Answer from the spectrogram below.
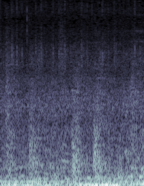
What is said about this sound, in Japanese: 花輪線直通普通列車の大館行きです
